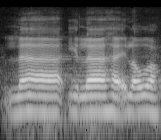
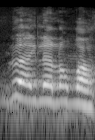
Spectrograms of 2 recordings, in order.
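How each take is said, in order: First: It is said slowly and clearly, without hurrying. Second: It is said quickly and hurriedly, words run together. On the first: The speaker calls it right. "jelas nggak usah tergesa-gesa" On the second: The speaker calls it wrong. "Pokoknya nggak usah ngerecuk"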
